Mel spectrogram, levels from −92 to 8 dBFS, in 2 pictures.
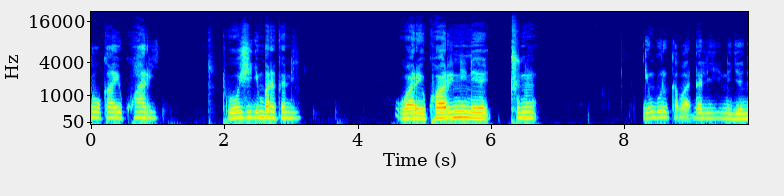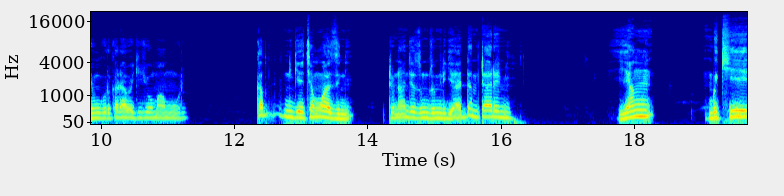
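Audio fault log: throughout: generation loss. The speech has a swirling, hollow, smeared quality, with consonant attacks blurred, more than the bandwidth would suggest, since content reaches up to 20.2 kHz. The likely cause is repeated lossy re-encoding, around seven passes through Opus at a rate that points to roughly 64 kbit/s. Each pass quantises again on a shifted frame grid, so the noise from every generation piles up rather than cancels.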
